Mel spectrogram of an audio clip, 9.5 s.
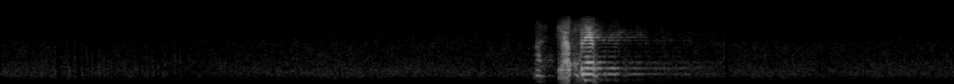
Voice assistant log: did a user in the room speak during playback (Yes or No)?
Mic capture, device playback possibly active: Yes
